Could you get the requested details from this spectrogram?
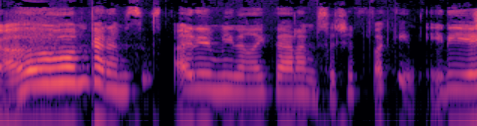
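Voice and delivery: high, loud, rushed apologizing guest; embarrassed party guest babbling sorry; flustered apology. Retold or imitated. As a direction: gush out a panicked apology, high and fast. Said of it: "starts apologizing".

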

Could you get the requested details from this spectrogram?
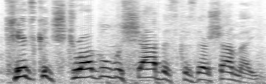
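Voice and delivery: usual speaking voice

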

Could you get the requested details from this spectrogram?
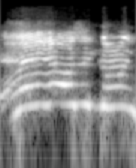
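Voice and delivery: high, loud happy hello; mock greeting to a friend he'd hug; cheerful greeting. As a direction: greet an old buddy with delight. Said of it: "I'd be like".

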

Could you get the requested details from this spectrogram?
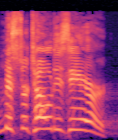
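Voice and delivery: high, slow, thrilled reveal; a dad telling his sleepy daughter the toad is back; excited announcement. Retold or imitated. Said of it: "and was like".

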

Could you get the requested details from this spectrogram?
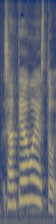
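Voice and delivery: a hint of a mother laying down the law; authoritative mother. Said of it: "y de autoridad".

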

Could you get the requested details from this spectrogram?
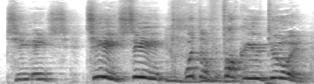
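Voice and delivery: loud, high-pitched outraged shout; yelling dad. Retold or imitated. Dad reading the cart label to his son, yelling. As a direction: imitate a furious dad, building to a full yell. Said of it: "is yelling at me".

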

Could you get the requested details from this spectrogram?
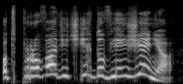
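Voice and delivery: high-pitched command; boy king's indignant cry; crying out an order. A narrator's reading. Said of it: "krzyknął Maciuś".

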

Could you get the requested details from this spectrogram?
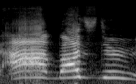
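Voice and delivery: high, loud, slow frightened shriek; mock scream. Girl sees crying figure and screams, high loud mock shriek. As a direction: shriek at the monster in the dark.

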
